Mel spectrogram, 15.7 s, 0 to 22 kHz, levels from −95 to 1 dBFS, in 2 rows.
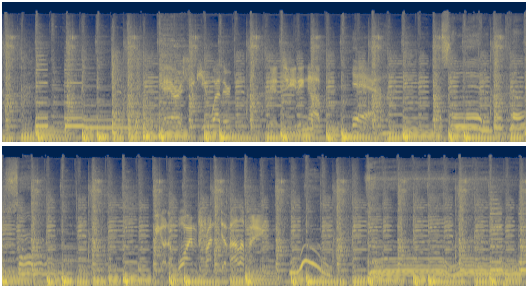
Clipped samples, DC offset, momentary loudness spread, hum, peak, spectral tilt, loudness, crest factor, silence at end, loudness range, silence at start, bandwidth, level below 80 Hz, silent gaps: under 0.1%; under 0.1%; 4 LU; none; -2 dBFS; -4.5 dB/octave; -16 LUFS; 14 dB; 0 s; 1 LU; 0 s; 17.5 kHz; -24 dBFS; none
